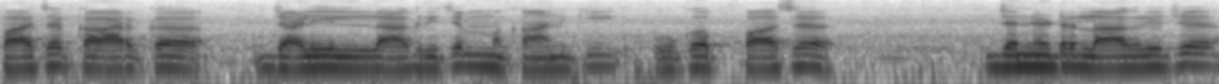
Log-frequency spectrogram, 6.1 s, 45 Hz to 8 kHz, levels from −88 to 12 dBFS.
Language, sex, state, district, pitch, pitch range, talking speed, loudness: Rajasthani, male, Rajasthan, Nagaur, 125 Hz, 120-135 Hz, 145 wpm, -13 LUFS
